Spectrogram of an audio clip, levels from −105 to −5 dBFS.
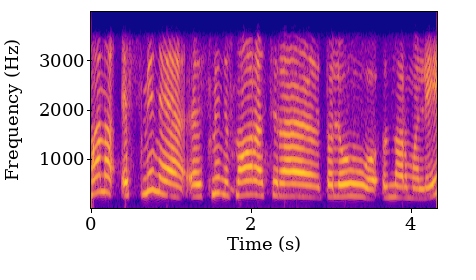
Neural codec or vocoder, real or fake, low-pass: none; real; 3.6 kHz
